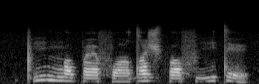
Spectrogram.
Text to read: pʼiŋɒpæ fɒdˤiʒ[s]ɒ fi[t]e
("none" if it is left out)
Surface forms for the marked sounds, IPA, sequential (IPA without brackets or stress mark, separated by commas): θ, t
